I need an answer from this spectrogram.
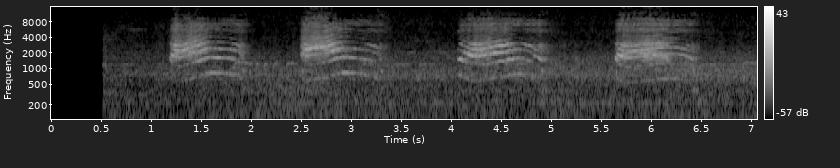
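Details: Domestic cat meowing: four loud, drawn-out meows with rich harmonics, each about a second long, repeated roughly every one and a half seconds over a quiet background.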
